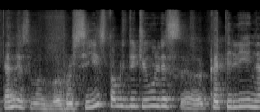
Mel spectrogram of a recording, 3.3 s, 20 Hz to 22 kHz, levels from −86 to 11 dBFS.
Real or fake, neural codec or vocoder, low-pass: fake; codec, 44.1 kHz, 7.8 kbps, Pupu-Codec; 14.4 kHz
